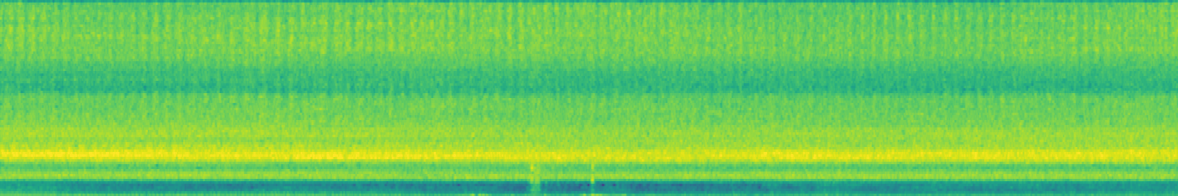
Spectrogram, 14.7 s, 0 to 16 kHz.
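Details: Summer cicadas droning at Mỹ Luôn, Mekong Delta, 2021: an unbroken high, sizzling buzz throughout, interrupted only by a couple of short sharp clicks near the middle.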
